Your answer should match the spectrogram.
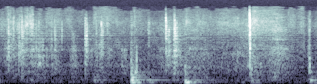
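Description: Footsteps, then two dull thumps about half a second apart and a sharp knock near the end as papers and folders are set down on a wooden lectern fitted with a microphone, with light paper rustling.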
